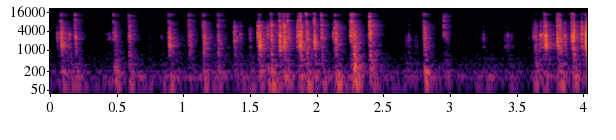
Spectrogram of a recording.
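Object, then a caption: Plastic mechanical keyboard. Fingertips type quickly on a backlit mechanical keyboard with plastic keycaps, pressing the keys in rapid bursts separated by brief pauses. Each keystroke is a sharp, bright plastic click that stops almost instantly, with very little low-end thump.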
